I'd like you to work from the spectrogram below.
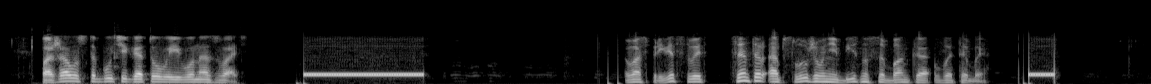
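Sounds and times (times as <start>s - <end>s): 
speech: 0.4s - 2.6s, 6.3s - 10.0s
telephone ringing tone while a call connects to a bank: 3.0s - 4.3s, 10.3s - 10.6s.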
